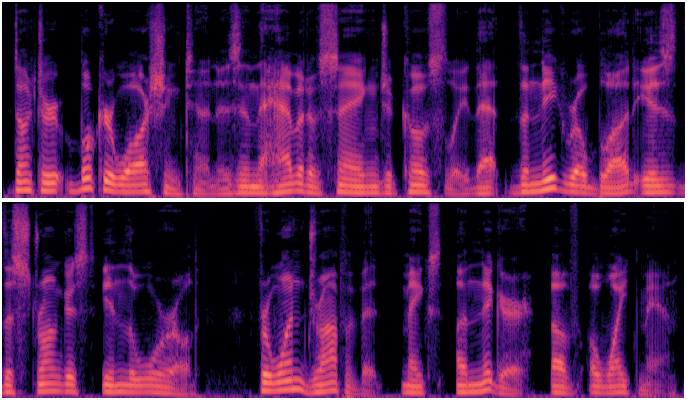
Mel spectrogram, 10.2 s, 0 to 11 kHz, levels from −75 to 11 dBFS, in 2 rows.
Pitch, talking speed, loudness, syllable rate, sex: 105 Hz, 190 wpm, -18 LUFS, 4.9 syllables/s, male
